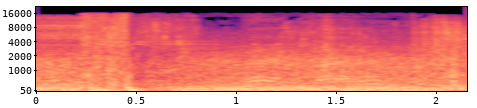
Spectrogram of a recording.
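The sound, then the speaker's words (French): A single sharp, heavy thump of a captive bolt pistol, a cattle slaughter tool, fired in a tense film scene. The brief burst stands out against steady, dense low rumbling noise. “utilise un pistolet d'abattage. Un objet encore appelé aujourd'hui pistolet à projectiles captifs”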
